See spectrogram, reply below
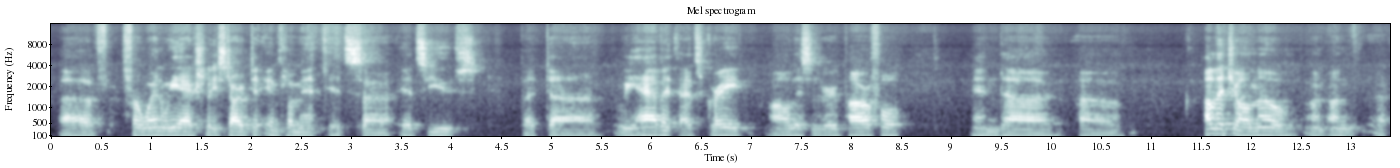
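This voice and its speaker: A man hosting a podcast, speaking in a halting, casual way about spiritual ideas, with many fillers and restarts. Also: lowish voice, vocal fry, darkish tone, low-quality recording. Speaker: podcast host and spiritual teacher.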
